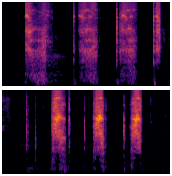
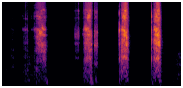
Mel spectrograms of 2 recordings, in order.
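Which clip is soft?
The first.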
